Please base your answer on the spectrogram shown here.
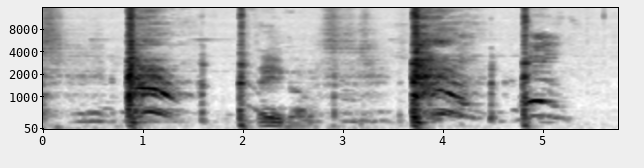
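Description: Several forceful deliberate coughs with voiced, groaning tails and short throat sounds between them; a voluntary coughing demonstration.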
